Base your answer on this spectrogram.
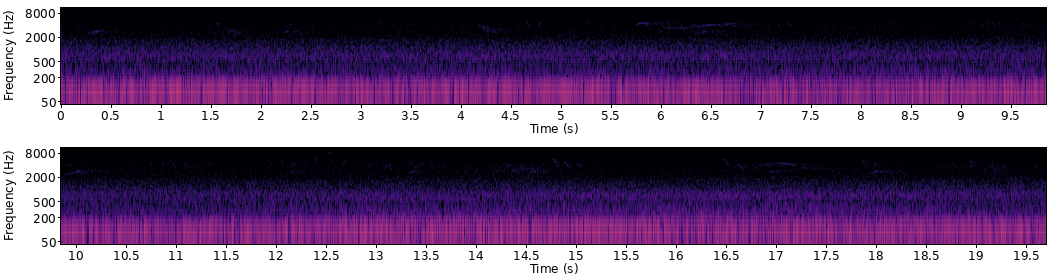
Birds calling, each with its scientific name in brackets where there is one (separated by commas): Great Crested Flycatcher (Myiarchus crinitus), Eastern Wood-Pewee (Contopus virens)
